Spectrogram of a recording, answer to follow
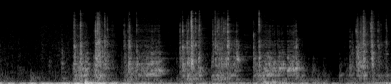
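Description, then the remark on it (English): A stiff, hard-to-open door being worked open, with a series of loud rattling and scraping bursts in an uneven rhythm over several seconds. No one speaks. “And the door, it's very hard to open, opened.”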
